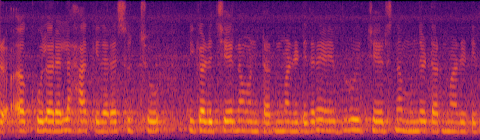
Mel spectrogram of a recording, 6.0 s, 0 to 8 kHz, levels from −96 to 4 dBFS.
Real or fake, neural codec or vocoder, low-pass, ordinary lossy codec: real; none; none; none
